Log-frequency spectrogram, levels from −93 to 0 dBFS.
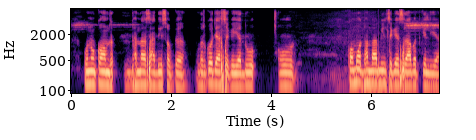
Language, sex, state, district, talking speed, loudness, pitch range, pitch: Maithili, male, Bihar, Saharsa, 155 wpm, -16 LUFS, 130-140 Hz, 135 Hz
